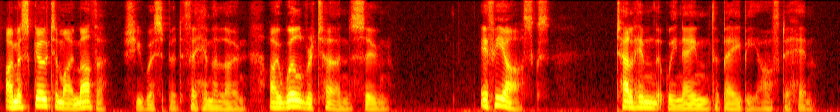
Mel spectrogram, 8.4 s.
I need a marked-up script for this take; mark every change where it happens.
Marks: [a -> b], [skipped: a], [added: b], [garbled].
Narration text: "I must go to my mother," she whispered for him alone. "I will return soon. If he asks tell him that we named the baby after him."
"I must go to my mother," she whispered for him alone. "I will return soon. If he asks tell him that we named the baby after him."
